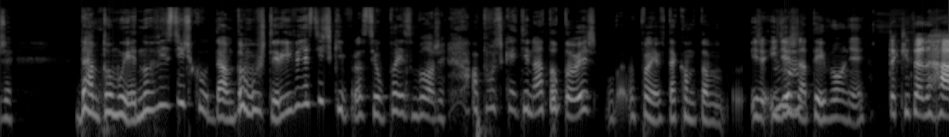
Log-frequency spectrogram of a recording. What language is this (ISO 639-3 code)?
slk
